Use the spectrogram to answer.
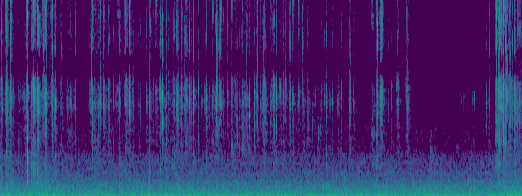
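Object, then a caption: Thin aluminium and plastic computer keyboard. Fingertips of both hands tap quickly across the white plastic keys of a thin wireless keyboard with a flat aluminium base, typing. The result is a soft, continuous stream of light, bright clicks over a low background hum, with a slightly louder flurry of taps near the end.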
